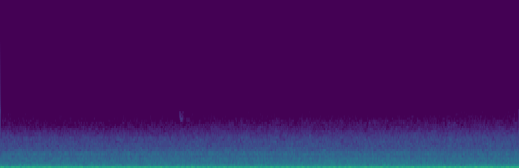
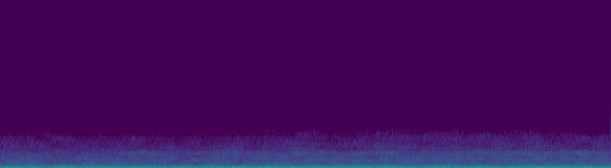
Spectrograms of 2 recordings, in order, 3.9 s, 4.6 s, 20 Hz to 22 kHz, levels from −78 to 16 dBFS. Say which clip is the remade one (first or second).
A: second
